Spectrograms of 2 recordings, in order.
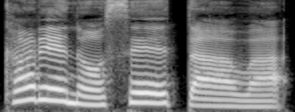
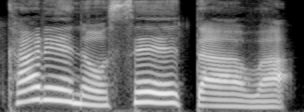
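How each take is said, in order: Both takes have the same delivery.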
